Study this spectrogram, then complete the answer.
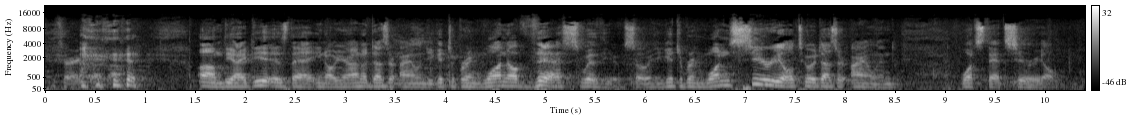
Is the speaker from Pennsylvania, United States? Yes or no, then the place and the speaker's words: no; Medina, New York, United States; I am from Medina, uh, which is a small town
